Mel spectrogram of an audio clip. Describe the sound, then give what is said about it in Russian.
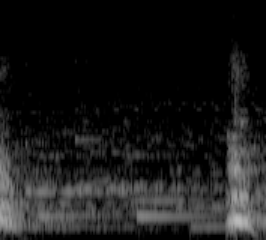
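A huge dog barks in the distance, a faint, drawn-out whining tone followed by a single short bark near the end. “Нам по-прежнему казалось, будто издалека доносится лай огромного пса.”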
